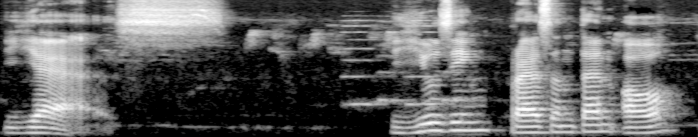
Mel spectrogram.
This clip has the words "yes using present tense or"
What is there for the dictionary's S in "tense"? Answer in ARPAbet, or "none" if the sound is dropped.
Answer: none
